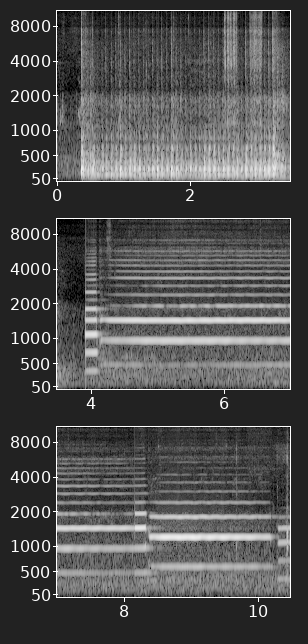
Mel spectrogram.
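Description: A few seconds of full band music with some sharp drum strokes, which stops abruptly; then a lone bugle sounds a slow call of long, held notes, stepping up to a higher note about four seconds later.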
